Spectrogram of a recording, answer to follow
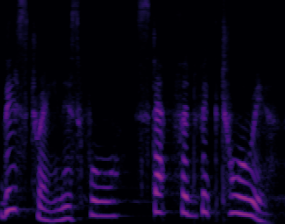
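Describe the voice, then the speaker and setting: A woman giving automated onboard train announcements made of spliced-together recorded words. Her delivery is steady and formal, with abrupt pitch jumps on station names. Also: unhurried. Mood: announcing.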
